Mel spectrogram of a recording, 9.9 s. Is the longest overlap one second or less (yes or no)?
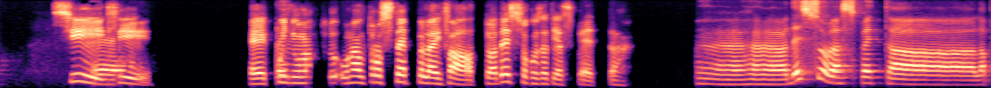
yes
